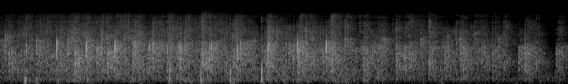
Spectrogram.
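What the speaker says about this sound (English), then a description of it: "let's give our panelists a round of applause again" Audience at a data science career panel applauding the panelists, a steady, dense wash of clapping from many hands in a room, sustained for several seconds before gradually thinning out.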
